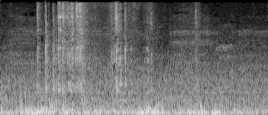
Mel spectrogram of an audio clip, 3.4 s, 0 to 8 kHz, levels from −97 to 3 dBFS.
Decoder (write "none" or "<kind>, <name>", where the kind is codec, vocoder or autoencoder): none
